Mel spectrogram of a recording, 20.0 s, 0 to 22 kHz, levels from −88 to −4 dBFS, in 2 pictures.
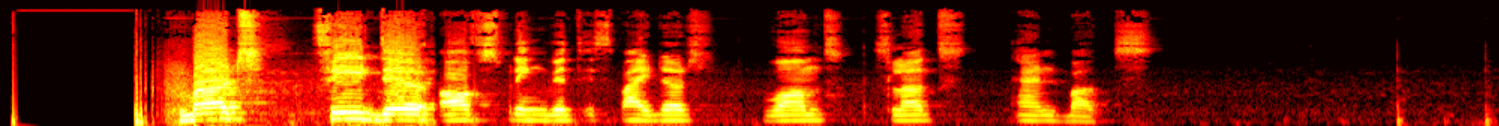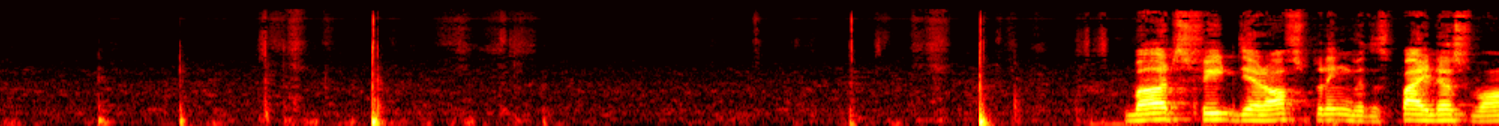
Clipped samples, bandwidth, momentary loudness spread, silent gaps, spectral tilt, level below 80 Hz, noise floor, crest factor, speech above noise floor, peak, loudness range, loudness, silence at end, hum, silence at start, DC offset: under 0.1%; 16.5 kHz; 23 LU; none; -4 dB/octave; -44 dBFS; -68 dBFS; 18 dB; 55 dB; 0 dBFS; 23 LU; -13 LUFS; 0 s; none; 0.05 s; under 0.1%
